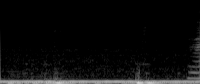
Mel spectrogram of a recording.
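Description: A steady low hum, with two soft knocks about half a second and a second and a half in, as fingers press and shape modeling clay on a board.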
